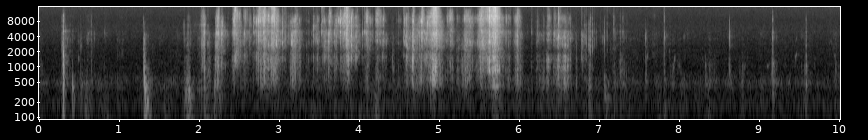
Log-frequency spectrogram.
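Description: A foil trading-card pack wrapper being torn open and crumpled, crackling and crinkling for about five seconds in the middle, with a few scattered sharp clicks before and after.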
